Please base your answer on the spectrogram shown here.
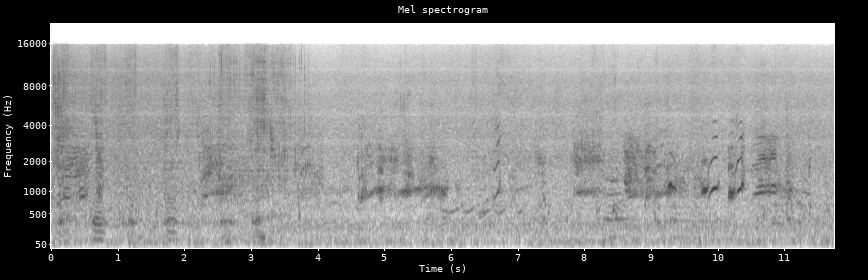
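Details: Elephant seals at San Simeon in January 2016, a chorus of overlapping harsh, wavering calls rising and falling in bursts every second or two, set against a steady roar of surf.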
